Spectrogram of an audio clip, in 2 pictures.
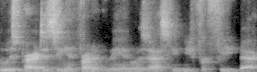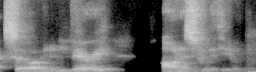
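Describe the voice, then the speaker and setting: The man's voice has a somewhat breathy quality. He keeps up a fairly quick pace. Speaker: judge. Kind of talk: feedback talk. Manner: fast talker.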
